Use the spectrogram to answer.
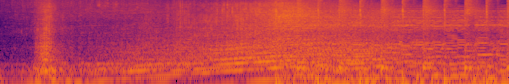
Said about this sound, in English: Okay, start your engine!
